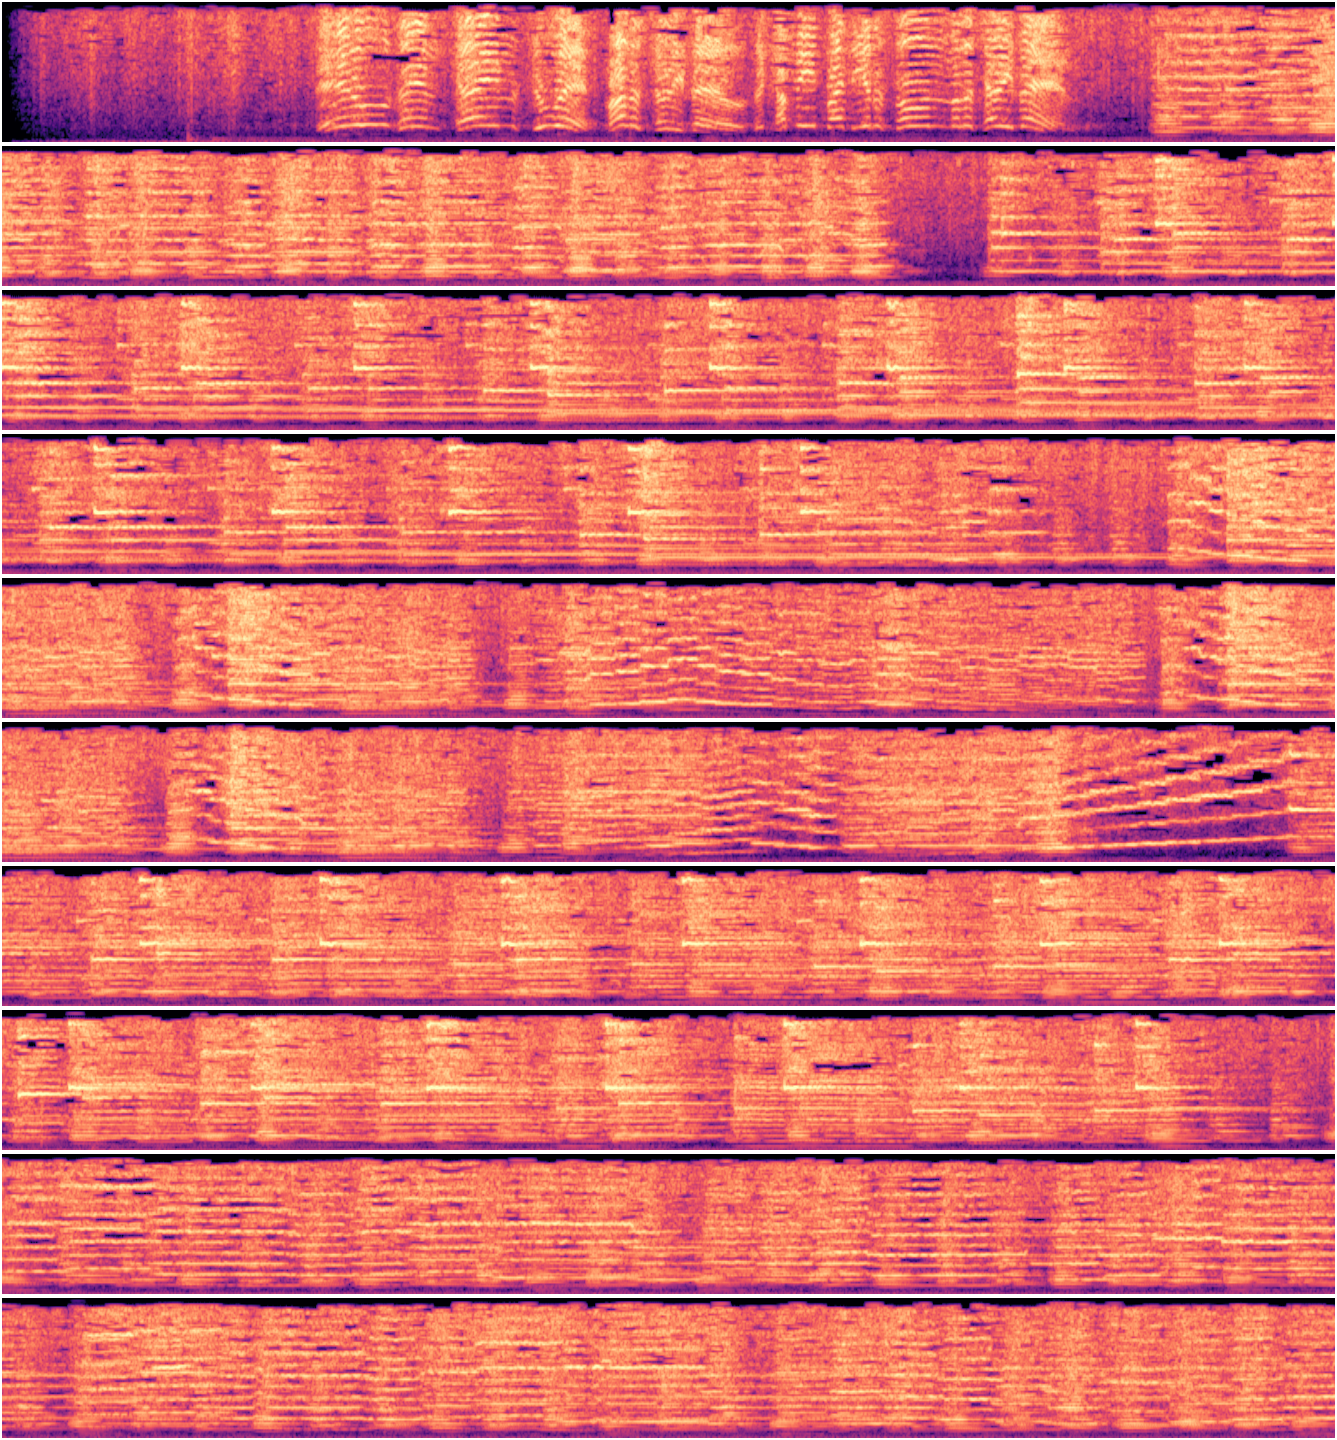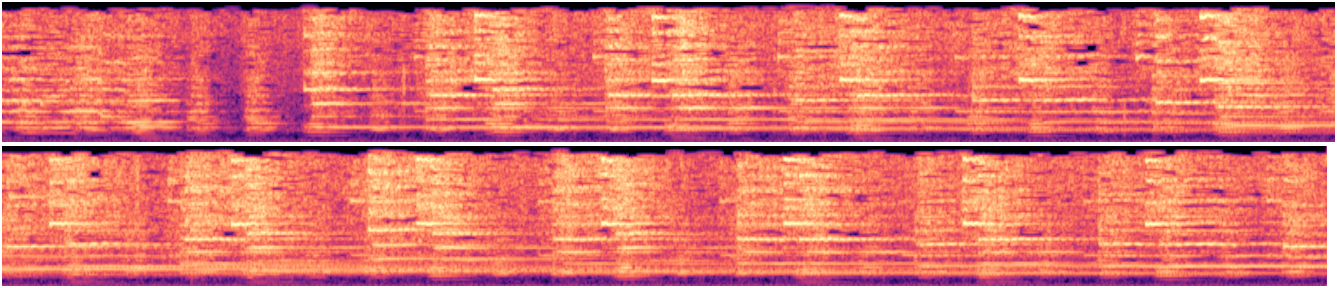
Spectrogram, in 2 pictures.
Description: An uncommon recording of a bells and chimes duet
Category Bells & chimes duet
chimes
bells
